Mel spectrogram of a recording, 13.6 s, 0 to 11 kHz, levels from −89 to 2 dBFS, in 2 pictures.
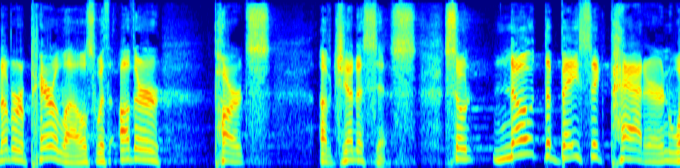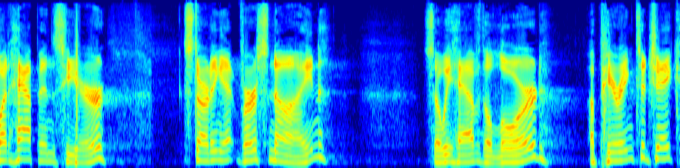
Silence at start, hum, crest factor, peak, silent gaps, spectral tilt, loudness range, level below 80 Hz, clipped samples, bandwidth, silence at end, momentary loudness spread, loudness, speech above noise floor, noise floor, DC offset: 0 s; none; 22 dB; -4 dBFS; none; -1.5 dB/octave; 3 LU; -72 dBFS; under 0.1%; 11 kHz; 0 s; 9 LU; -23 LUFS; 35 dB; -60 dBFS; under 0.1%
